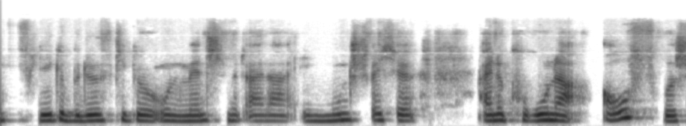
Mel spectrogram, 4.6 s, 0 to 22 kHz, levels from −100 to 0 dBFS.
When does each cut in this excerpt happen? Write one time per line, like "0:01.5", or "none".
none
